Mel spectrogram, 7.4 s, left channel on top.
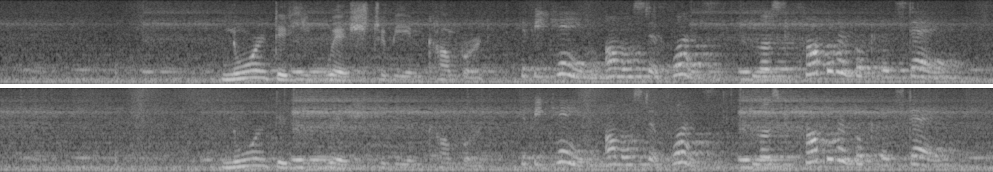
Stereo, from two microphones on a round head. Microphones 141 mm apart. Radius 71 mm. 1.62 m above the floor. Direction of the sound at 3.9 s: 30° right (ahead or behind).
